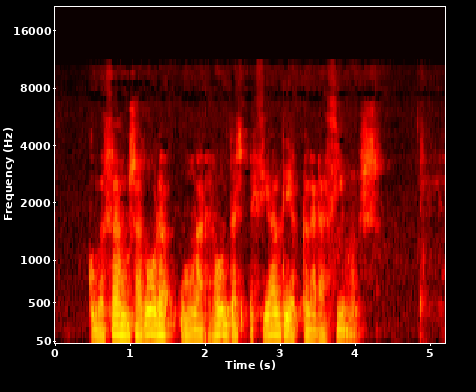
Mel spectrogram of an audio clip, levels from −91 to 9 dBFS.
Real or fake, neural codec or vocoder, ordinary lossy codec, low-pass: fake; codec, 44.1 kHz, 7.8 kbps, DAC; MP3, 48 kbps; 10.8 kHz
